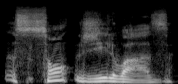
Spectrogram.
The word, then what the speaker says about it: Saint-Gilloise: Union, Jean, warte mal, Union, siehst du, genau, jetzt habe ich es falsch ja. gemacht. Union, Union Saint-Gilloise oder einfach, du kannst auch nur den Verein aussprechen, also äh, Saint-Gilles. Entweder Saint-Gilles, das geht auch, oder Union Saint-Gilloise.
